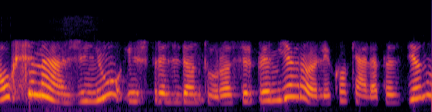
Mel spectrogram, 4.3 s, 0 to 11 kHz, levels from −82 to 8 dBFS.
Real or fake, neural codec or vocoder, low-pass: real; none; 7.2 kHz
